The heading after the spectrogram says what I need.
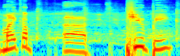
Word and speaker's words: Micah Pupey: I like Micah Pupey. Is that how we say his name? That's how you say it.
